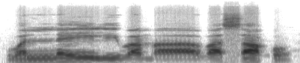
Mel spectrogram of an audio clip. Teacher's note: وقف بالاسکان اور قاف ساکن میں کلکلا. واو لام زبر ول، قاف زبر قا، ول قا، قاف یہ حروف مستعاریہ میں سے ہے، اس کو پوری یعنی موٹا پڑھیں گے.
